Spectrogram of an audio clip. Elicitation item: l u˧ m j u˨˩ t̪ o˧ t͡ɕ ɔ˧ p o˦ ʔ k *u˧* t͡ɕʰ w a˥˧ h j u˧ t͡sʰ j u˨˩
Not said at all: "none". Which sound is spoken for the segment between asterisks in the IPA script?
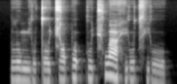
u˧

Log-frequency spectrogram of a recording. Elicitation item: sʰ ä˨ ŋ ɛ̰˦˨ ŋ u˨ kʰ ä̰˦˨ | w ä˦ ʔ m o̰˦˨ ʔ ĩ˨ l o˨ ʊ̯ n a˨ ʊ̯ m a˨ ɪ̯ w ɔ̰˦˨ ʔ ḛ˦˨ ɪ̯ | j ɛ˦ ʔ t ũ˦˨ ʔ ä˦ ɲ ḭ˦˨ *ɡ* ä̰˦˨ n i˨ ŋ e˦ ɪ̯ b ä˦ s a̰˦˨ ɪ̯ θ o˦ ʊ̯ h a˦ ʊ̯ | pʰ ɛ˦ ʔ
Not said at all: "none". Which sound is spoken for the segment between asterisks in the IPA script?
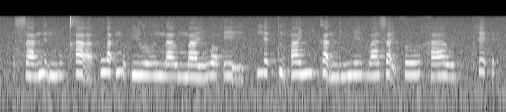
k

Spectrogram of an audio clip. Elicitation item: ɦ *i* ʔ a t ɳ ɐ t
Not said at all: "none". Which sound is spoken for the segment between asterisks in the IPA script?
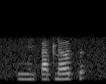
i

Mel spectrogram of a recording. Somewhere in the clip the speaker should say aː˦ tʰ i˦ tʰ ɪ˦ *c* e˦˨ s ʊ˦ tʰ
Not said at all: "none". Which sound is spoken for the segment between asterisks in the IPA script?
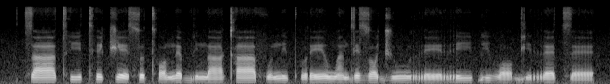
t͡ʃ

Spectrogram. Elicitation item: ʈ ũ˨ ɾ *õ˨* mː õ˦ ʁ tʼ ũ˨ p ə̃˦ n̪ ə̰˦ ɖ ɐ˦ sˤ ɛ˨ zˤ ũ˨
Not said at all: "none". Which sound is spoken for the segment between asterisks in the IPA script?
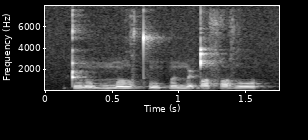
õ˨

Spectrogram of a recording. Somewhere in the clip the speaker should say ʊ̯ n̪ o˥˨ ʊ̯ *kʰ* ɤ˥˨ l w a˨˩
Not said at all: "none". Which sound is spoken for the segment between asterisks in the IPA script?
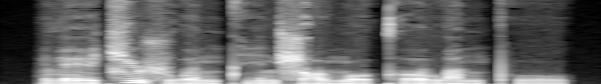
kʰ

